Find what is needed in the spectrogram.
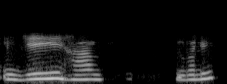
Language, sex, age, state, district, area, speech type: Urdu, female, 30-45, Bihar, Saharsa, rural, conversation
